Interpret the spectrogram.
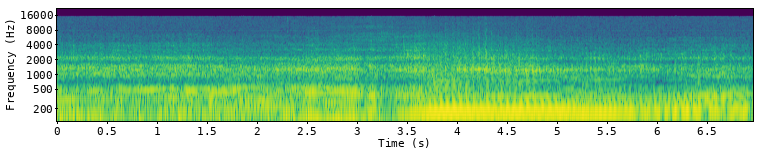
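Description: Banger race car's engine heard from inside the cabin, running on the track; the revs dip about three seconds in, then rise and hold louder for a second or two before easing off.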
